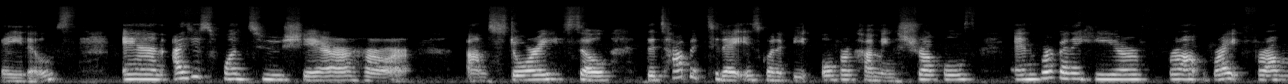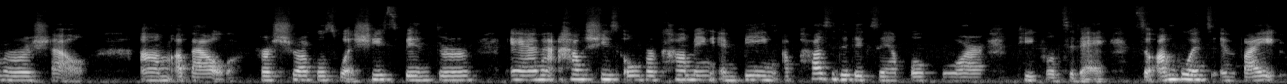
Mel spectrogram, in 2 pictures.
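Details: Adult woman speaking; normal speech.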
